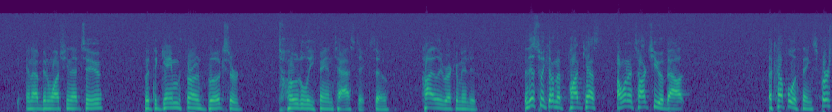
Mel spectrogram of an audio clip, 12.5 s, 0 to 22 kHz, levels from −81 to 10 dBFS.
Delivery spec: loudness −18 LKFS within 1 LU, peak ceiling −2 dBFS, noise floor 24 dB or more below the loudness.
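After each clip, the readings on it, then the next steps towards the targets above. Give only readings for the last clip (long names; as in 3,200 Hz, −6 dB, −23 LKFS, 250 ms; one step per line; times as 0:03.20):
share of clipped samples 0.9%; peaks flattened at −15.5 dBFS; background noise floor −45 dBFS; target noise floor −51 dBFS; integrated loudness −26.5 LKFS; sample peak −15.5 dBFS; target loudness −18.0 LKFS
→ clipped peaks rebuilt −15.5 dBFS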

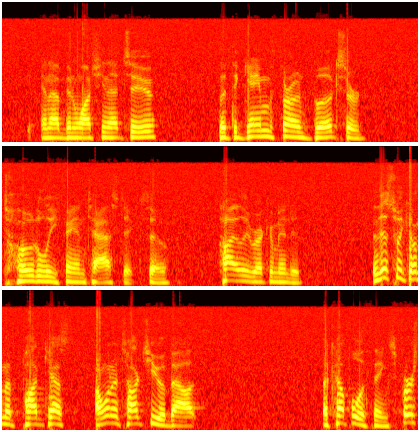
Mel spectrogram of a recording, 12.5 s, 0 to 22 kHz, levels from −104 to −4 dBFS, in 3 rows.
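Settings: share of clipped samples 0.0%; background noise floor −45 dBFS; target noise floor −50 dBFS
→ broadband denoise 6 dB, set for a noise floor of −45 dBFS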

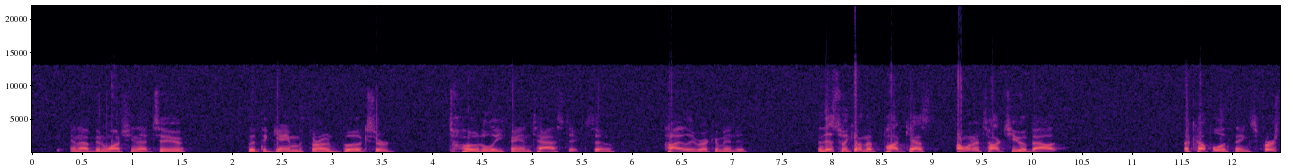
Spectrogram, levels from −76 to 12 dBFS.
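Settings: background noise floor −49 dBFS; target noise floor −50 dBFS
→ broadband denoise 6 dB, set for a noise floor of −49 dBFS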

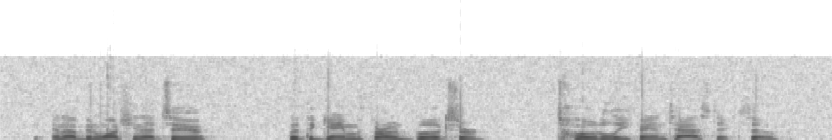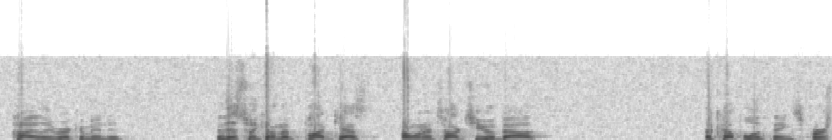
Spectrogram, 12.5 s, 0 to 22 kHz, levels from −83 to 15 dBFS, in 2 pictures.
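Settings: background noise floor −54 dBFS; integrated loudness −26.0 LKFS; sample peak −6.5 dBFS; target loudness −18.0 LKFS
→ level +8 dB
brickwall limiter −2 dBFS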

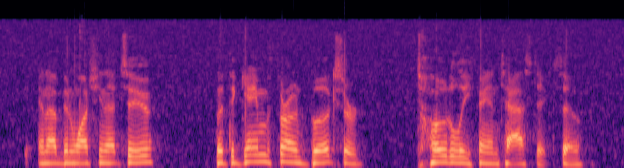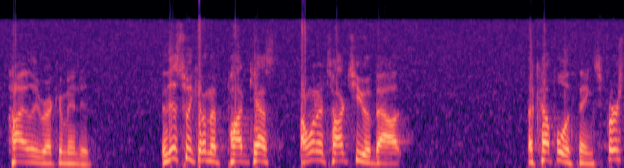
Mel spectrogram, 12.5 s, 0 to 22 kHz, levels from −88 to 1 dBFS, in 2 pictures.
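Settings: integrated loudness −18.0 LKFS; sample peak −2.0 dBFS; background noise floor −46 dBFS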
